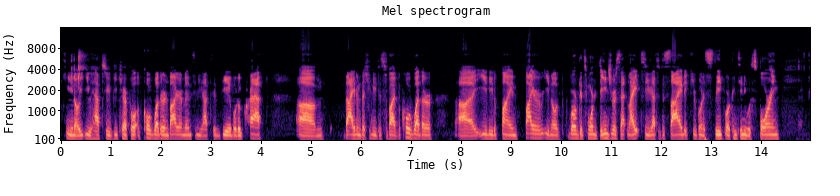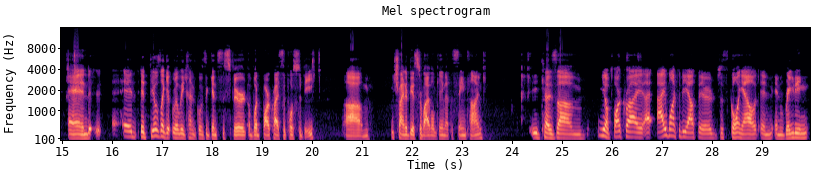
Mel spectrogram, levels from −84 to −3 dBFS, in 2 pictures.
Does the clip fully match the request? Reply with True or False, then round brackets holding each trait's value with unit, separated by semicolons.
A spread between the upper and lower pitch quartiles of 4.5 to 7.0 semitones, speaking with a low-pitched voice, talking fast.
False (3.4 semitones; 120 Hz; 220 wpm)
